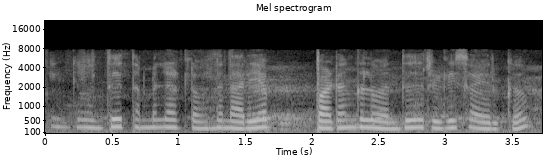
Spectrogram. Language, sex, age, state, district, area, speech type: Tamil, female, 18-30, Tamil Nadu, Perambalur, rural, spontaneous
